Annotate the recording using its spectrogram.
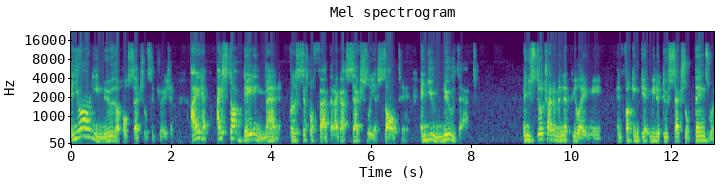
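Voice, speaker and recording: A man's somewhat breathy, fairly high voice at a moderate pace, with big swings in loudness. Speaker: youtuber streaming about abusive ex. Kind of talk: livestream rant. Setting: livestream. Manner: animated.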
